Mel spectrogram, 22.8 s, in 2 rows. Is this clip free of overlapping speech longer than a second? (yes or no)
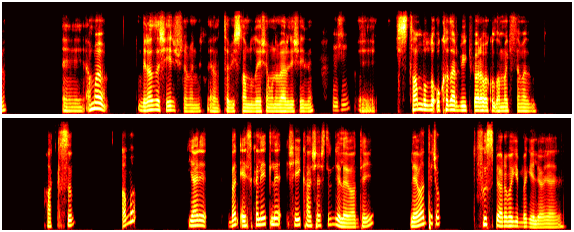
yes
